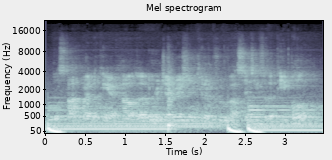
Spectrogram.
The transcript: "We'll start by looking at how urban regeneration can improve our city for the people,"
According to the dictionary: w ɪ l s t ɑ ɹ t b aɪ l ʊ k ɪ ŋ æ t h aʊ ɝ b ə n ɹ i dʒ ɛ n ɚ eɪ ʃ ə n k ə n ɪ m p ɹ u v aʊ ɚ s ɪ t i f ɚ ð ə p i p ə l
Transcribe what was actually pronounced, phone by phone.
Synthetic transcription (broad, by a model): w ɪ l s t ɑ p b aɪ l ʊ k ɪ ŋ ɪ t h aʊ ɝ ə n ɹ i dʒ ɛ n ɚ eɪ ʃ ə n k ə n ɪ m p ɹ u v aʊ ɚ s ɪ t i f ɚ ð ə p i p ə l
